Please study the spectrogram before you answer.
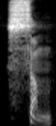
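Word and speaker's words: some: देखो इसको पढ़ते हैं सम तो स और म जब देखो ओ के बाद एक लेटर छोड़कर के इ आए तो ओ का उच्चारण ज्यादा करके हम यहां आ के रूप में करते हैं। तो जब आप बोलते हो यहां पे सम तो स में आ जाता है।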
